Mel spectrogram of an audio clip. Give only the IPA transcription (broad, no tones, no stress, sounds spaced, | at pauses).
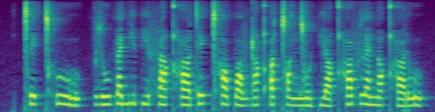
ǀ e ǀʰ u | z u p æ bʲ ɒ pʲ æ f æ qʰ o t e ǀʰ ɒ p ɒ v ɖ æ qʼ o ǀ ɒ ŋ͡ǀ u pʲ ɒ qʰ u f l æ n o qʰ u ɾ u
